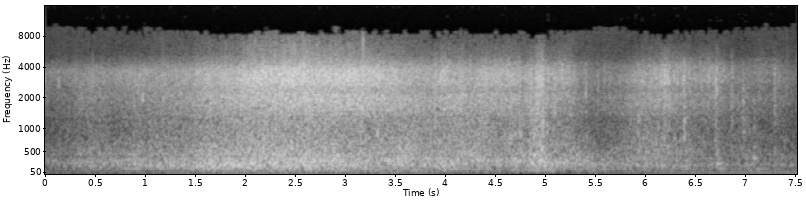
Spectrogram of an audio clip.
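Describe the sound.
A storm roars on a stormy night in a dense, continuous rush of wind-driven noise with a surf-like texture, loud and unbroken, swelling through the middle and easing slightly toward the end, with no voices.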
